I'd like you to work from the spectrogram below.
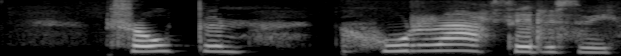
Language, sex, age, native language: Icelandic, female, 10, Icelandic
